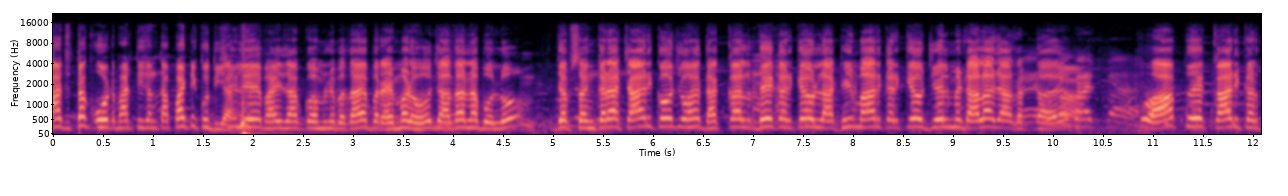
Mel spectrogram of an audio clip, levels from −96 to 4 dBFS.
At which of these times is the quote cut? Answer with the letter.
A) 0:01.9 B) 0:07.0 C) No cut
A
